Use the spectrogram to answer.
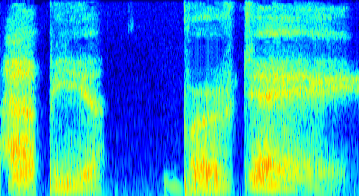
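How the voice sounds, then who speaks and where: A man performs a put-on character voice with a very deep, low pitch and a raspy edge. His pitch swings very widely. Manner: creepy, unsettling.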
